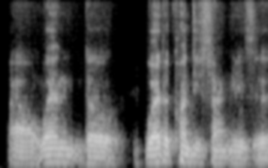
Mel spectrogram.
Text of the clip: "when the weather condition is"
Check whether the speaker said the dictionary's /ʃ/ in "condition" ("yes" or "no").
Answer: no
